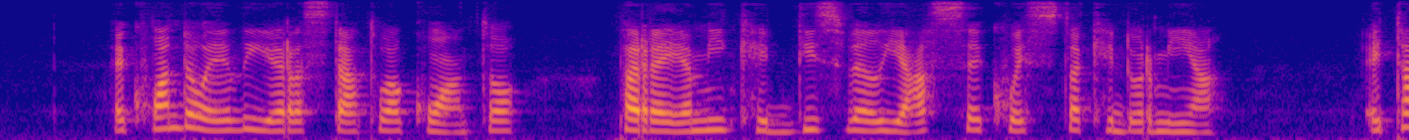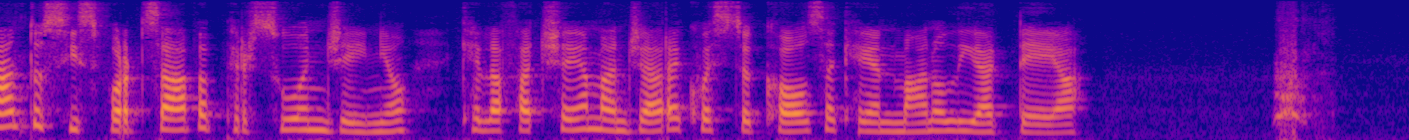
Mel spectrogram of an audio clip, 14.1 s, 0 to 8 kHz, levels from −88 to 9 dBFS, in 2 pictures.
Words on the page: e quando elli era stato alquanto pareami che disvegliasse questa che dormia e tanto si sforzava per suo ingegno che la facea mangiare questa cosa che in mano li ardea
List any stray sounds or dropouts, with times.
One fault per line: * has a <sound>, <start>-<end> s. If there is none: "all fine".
* has a bark, 13.4-13.7 s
